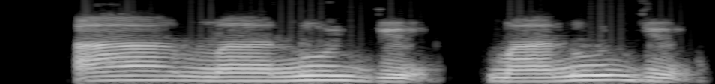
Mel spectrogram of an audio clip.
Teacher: Ini huruf jimnya yang disukun atau dibaca mati, yaitu amanuj. Manuj, qalqalah sughra dipantulkan secara ringan, karena qalqalah sughra ini artinya adalah dipantulkan tetapi ringan.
